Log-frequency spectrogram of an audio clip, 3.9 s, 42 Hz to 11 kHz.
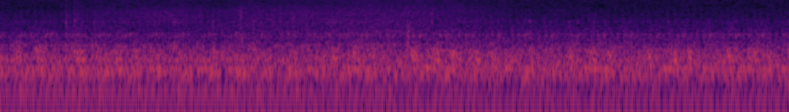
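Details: Alfa Romeo 159 JTDM diesel at idle: loose, uneven chattering rattle about two or three a second over the engine beat, which goes away when the clutch pedal is pressed; cause unknown.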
